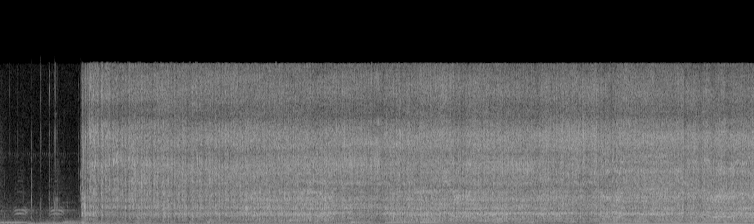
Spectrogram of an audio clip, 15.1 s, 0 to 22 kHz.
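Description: Kebtek 16.8V cordless handheld mini chainsaw running and cutting through a log, coming in loud about a second and a half in and running steadily after that.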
